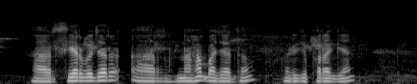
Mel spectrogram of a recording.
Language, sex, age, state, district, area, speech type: Santali, male, 18-30, West Bengal, Malda, rural, spontaneous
